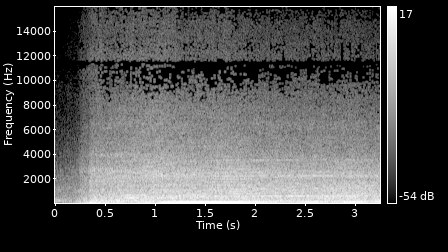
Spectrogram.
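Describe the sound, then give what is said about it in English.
A car engine coughs to life as the driver starts it to drive away. It catches abruptly, then holds a loud, steady, low droning rumble to the end. “The engine coughs to life and he drives away.”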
